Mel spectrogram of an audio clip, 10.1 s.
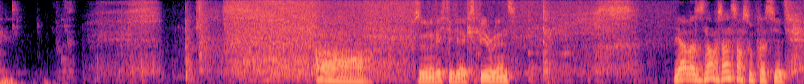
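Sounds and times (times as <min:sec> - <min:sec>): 
steam hissing and sizzling from sauna infusion: 0:01.7 - 0:10.0
water poured onto hot sauna stones: 0:02.6 - 0:09.8
speech: 0:05.2 - 0:06.6, 0:08.4 - 0:10.0.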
